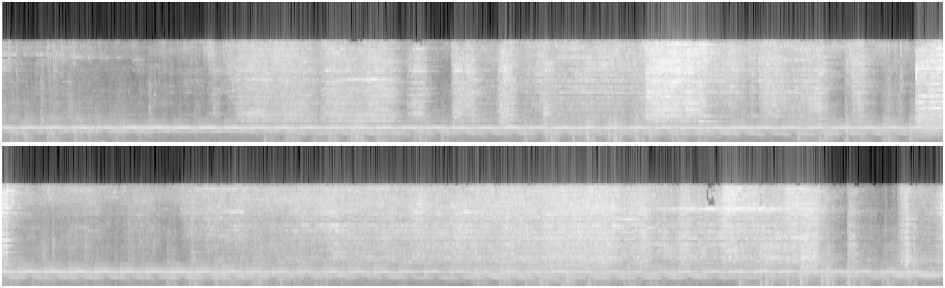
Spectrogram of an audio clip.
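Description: Freight train of tank cars and covered hoppers rolling steadily past a grade crossing: a continuous rumble and clatter of wheels over the rails. Steady high-pitched tones sit over it throughout, with brief surges of hiss about ten and fourteen seconds in.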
